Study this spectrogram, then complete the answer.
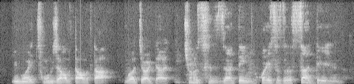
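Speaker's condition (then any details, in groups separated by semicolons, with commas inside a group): Cerebellar atrophy; sudden onset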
